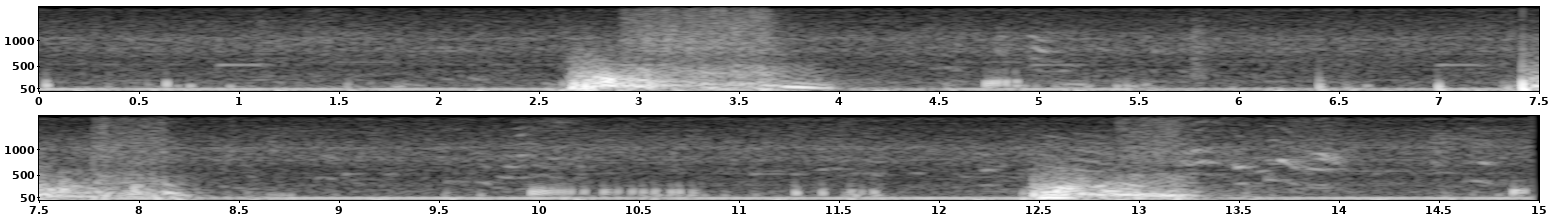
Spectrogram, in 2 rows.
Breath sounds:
Inhalation: 2.61-4.04 s, 7.40-8.38 s, 12.46-13.44 s
Crackles: 12.46-13.44 s

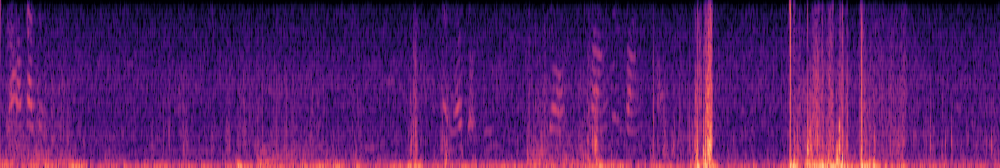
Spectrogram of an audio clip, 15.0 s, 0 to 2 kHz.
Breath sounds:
Inhalation: 0.00-1.77 s, 3.81-5.15 s, 7.83-9.02 s
Crackles: 7.88-9.05 s

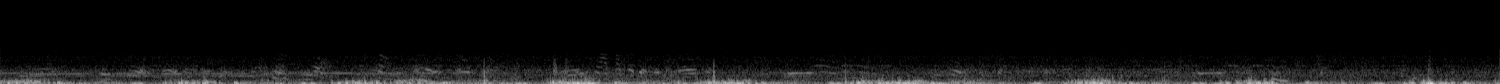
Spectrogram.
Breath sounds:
Inhalation: 0.00-0.41 s, 1.56-2.22 s, 3.29-3.91 s, 5.43-6.04 s, 7.05-7.58 s, 8.44-9.48 s, 10.60-11.30 s, 12.33-12.96 s, 14.06-14.69 s
Exhalation: 0.51-1.46 s, 2.28-3.19 s, 3.91-4.79 s, 6.12-6.97 s, 7.60-8.40 s, 9.52-10.47 s, 11.31-12.23 s, 13.04-14.02 s
Crackles: 0.00-0.41 s, 0.51-1.46 s, 1.56-2.22 s, 2.28-3.19 s, 3.29-3.91 s, 3.91-4.79 s, 5.45-6.06 s, 6.12-6.97 s, 7.05-7.58 s, 7.60-8.40 s, 8.44-9.48 s, 9.52-10.47 s, 10.60-11.30 s, 11.31-12.23 s, 12.33-12.96 s, 14.06-14.69 s

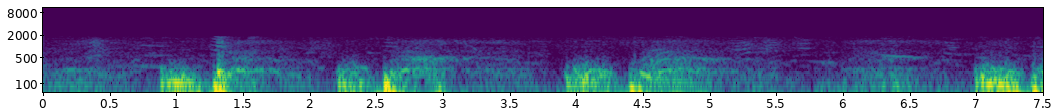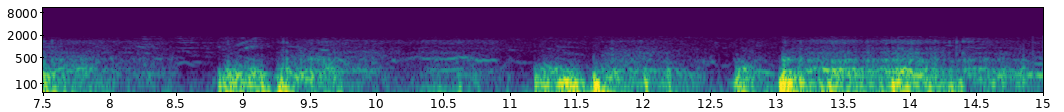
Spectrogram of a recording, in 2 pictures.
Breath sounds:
Inhalation: 0.78-1.18 s, 2.11-2.50 s, 3.88-4.27 s, 6.99-7.39 s, 8.80-9.25 s, 11.17-11.63 s, 12.71-13.05 s
Exhalation: 0.00-0.77 s, 1.19-2.06 s, 2.52-3.79 s, 4.39-5.65 s, 5.91-6.83 s, 7.45-8.61 s, 9.25-11.07 s, 11.65-12.61 s, 13.05-15.00 s
Wheeze: 0.00-0.77 s, 1.19-2.06 s, 2.52-3.79 s, 4.39-5.65 s, 5.91-6.83 s, 7.45-8.61 s, 9.25-11.07 s, 11.65-12.61 s, 13.05-15.00 s
Crackles: 0.78-1.18 s, 2.11-2.50 s, 3.88-4.27 s, 6.99-7.39 s, 8.80-9.25 s, 11.17-11.63 s, 12.71-13.05 s

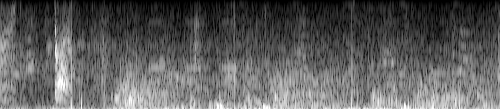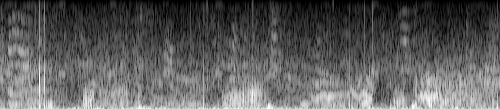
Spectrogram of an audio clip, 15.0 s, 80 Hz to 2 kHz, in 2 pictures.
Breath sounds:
Inhalation: 1.50-3.00 s, 4.05-5.33 s, 6.09-7.41 s, 9.72-10.68 s, 12.05-13.21 s
Exhalation: 3.16-4.00 s, 5.45-6.10 s, 8.72-9.68 s, 10.76-11.72 s, 13.73-15.00 s
Wheeze: 1.48-3.00 s, 3.16-4.00 s, 4.05-5.33 s, 5.44-6.06 s, 6.09-7.41 s, 8.72-9.68 s, 9.72-10.68 s, 10.76-11.72 s, 12.05-13.21 s, 13.73-15.00 s

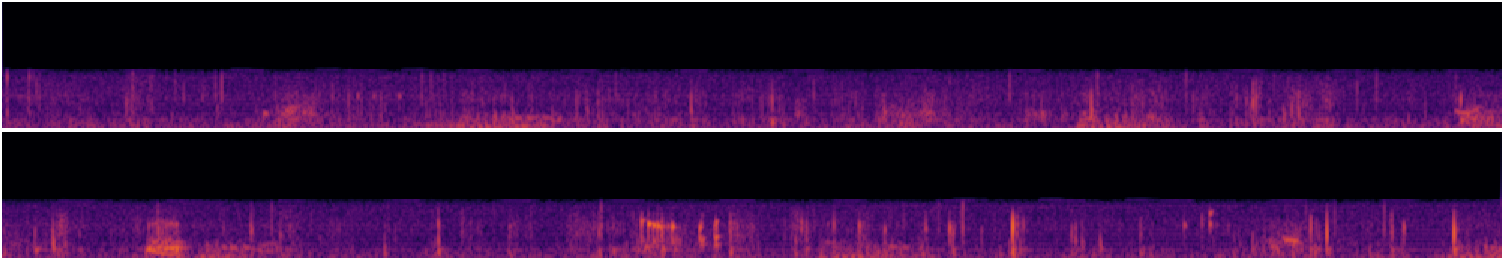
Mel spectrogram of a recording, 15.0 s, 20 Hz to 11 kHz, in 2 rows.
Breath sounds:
Inhalation: 1.25-1.96 s, 4.31-4.80 s, 7.19-7.86 s, 10.57-11.39 s, 13.62-14.36 s
Exhalation: 2.07-2.96 s, 5.31-6.02 s, 8.16-9.01 s, 11.55-12.37 s

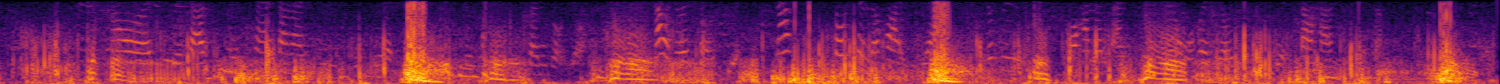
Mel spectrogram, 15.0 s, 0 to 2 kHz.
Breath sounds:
Wheeze: 4.04-5.36 s, 5.93-6.82 s, 9.33-9.72 s, 11.47-11.98 s

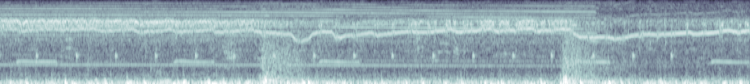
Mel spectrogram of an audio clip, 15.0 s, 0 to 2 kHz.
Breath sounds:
Inhalation: 5.17-6.26 s, 11.19-12.52 s

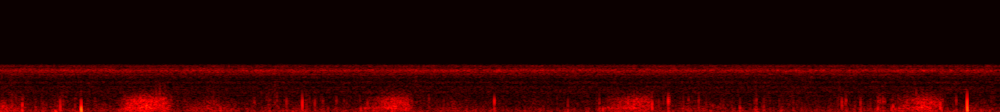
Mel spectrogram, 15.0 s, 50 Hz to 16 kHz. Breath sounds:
Inhalation: 1.70-2.58 s, 5.38-6.27 s, 8.91-9.89 s, 13.26-14.24 s
Exhalation: 2.58-3.60 s, 6.35-7.43 s, 10.09-11.07 s

